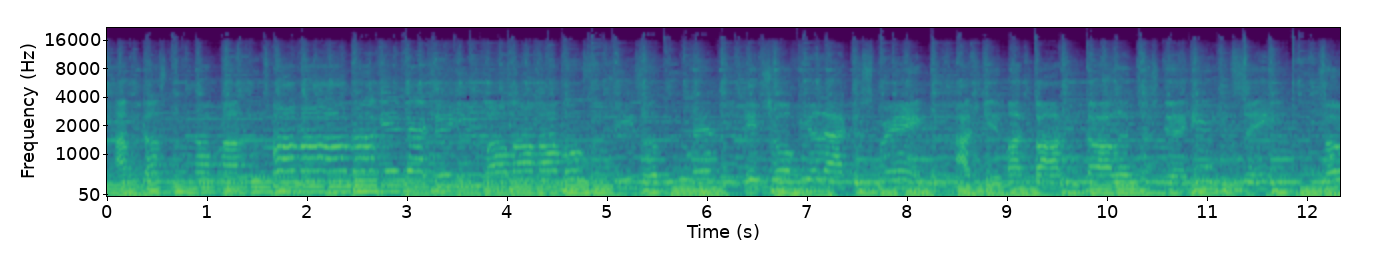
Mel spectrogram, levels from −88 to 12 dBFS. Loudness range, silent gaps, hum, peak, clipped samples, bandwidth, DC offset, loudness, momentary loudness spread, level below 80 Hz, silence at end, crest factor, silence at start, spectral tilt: 1 LU; none; none; 0 dBFS; under 0.1%; 17.5 kHz; under 0.1%; -14 LUFS; 3 LU; -22 dBFS; 0 s; 14 dB; 0 s; -6 dB/octave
